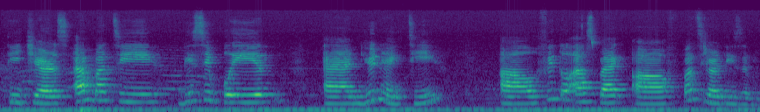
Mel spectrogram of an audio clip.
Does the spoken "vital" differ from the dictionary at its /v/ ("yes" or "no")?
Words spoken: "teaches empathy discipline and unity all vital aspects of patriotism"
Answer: yes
